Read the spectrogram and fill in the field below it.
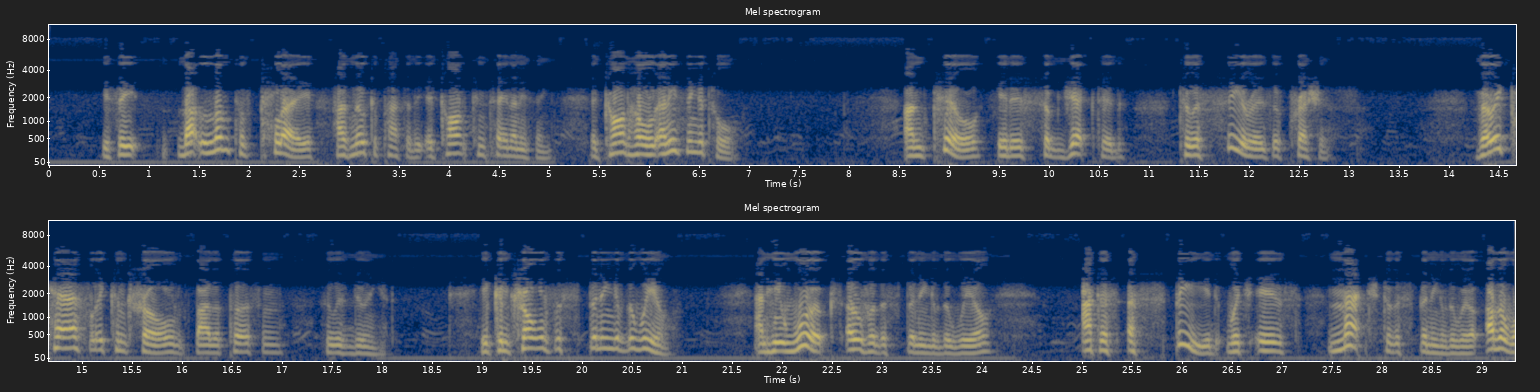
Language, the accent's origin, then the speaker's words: English; Stoke-on-Trent, West Midlands, United Kingdom; But my hometown is Stoke-on-Trent, which is the Potteries.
